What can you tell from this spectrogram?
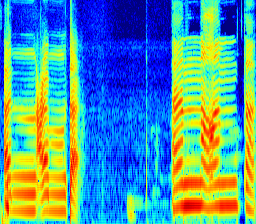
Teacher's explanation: Nun sukun tidak punya sifat kolkola. Jadi jangan sampai dipantulkan.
